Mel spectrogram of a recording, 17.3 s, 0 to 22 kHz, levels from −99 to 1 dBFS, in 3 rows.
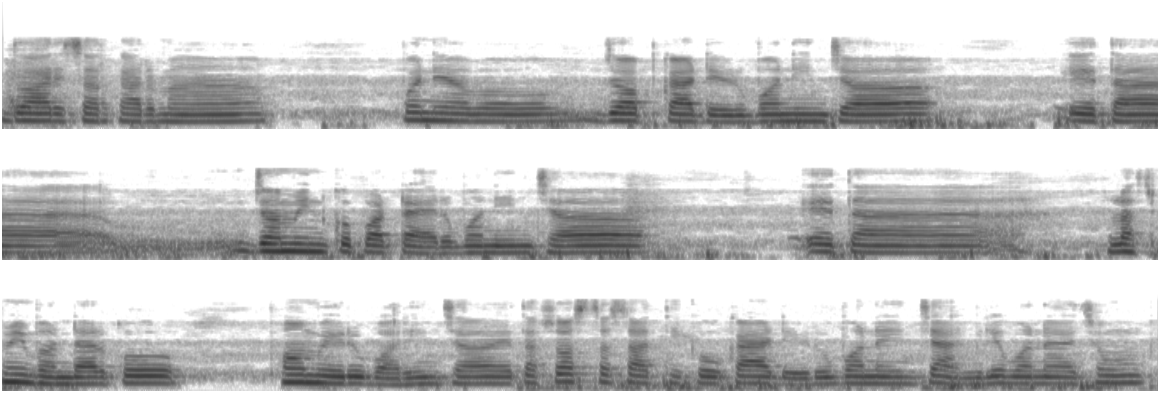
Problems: none marked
